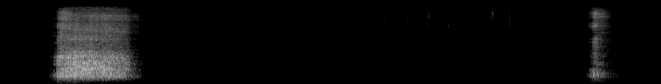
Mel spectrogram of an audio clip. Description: I'm still sick but I'm getting better! still very congested too so I tried to induce some sneezes to help!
